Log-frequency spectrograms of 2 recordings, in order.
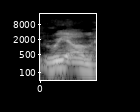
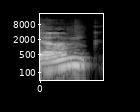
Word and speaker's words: ReaLM: Und durch, wie hast du es ausgesprochen? – Realm hätte ich gesagt. Realm, genau, Realm soll es quasi Siri auf Steroide geben.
